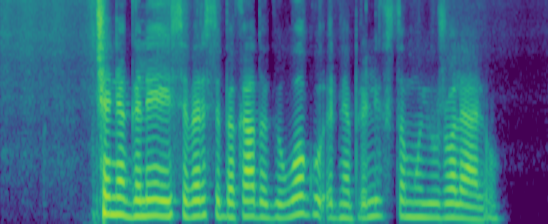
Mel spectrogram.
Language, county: Lithuanian, Marijampolė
